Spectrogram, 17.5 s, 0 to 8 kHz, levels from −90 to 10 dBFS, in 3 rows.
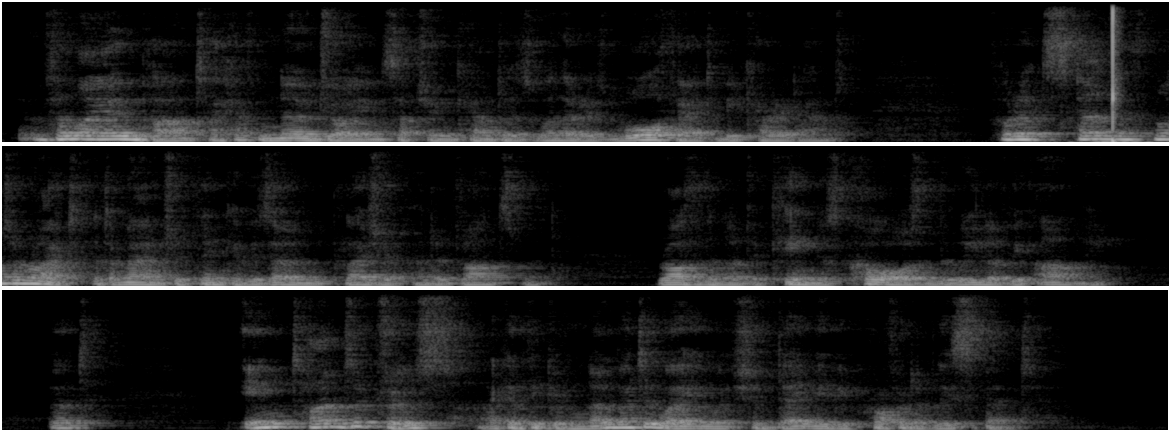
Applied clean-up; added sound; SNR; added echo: none; Finger snapping; -1 dB; reverberation time 0.6 s.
